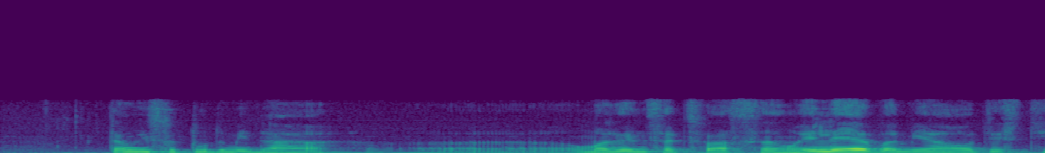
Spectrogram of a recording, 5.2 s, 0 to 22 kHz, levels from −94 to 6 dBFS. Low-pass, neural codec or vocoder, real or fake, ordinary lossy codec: none; none; real; none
